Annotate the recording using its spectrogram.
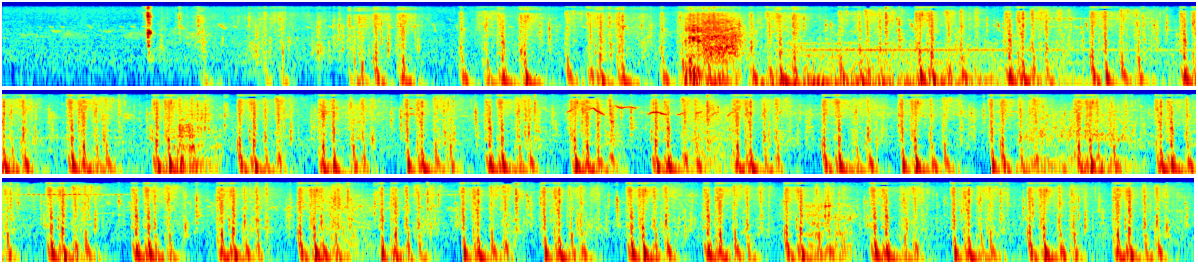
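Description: Hooves gallop in a steady rhythm on grass and dirt.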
